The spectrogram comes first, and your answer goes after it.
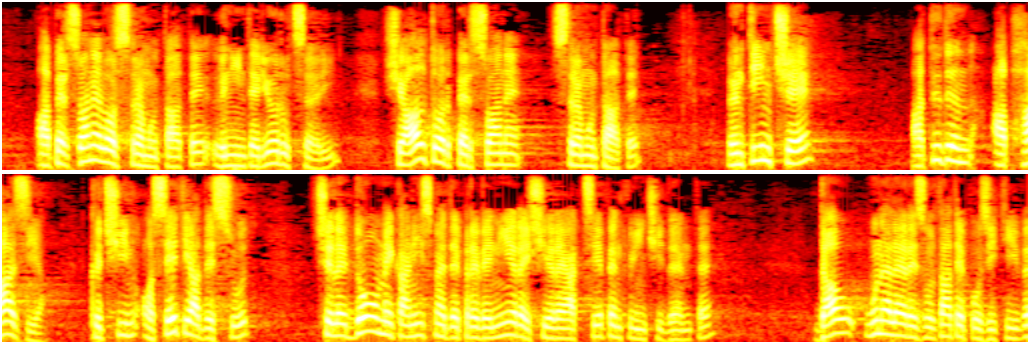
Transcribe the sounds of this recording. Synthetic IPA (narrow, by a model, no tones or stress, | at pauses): ape̞rsoane̞lo̞rst̪ɾəmut̪at̪e̞ɨnint̪e̞ɾio̞ɾult̪səɾij | ʃiaalt̪o̞rpe̞rsoane̞ | st̪ɾəmut̪at̪e̞ | ɨnt̪imp̚t͡ʃe̞ | at̪ɨt̪ɨnabxazia̰ | kɨt̪ʃiɨno̞se̞t̪iad̪e̞sud̪ | t͡ʃe̞le̞d̪o̞wəme̞kanisme̞d̪e̞pɾe̞ve̞niɾe̞ʃiɾe̞ak̚t̪sije̞pe̞nt̪ɾuint͡ʃid̪e̞nt̪e̞ | d̪awune̞le̞ɾe̞zult̪at̪e̞po̞zit̪ive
